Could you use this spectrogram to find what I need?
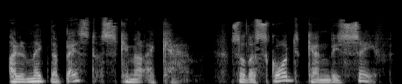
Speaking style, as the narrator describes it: Ben-Hadad was trying to keep his temper, saying tightly

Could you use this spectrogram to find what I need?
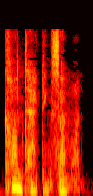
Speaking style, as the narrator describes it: he whispers

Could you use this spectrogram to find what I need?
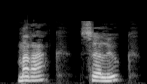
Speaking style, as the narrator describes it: Her voice was sharp, clipped

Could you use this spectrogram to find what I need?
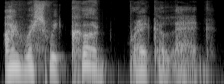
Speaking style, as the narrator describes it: Klaus whispered to Violet

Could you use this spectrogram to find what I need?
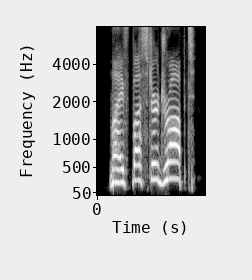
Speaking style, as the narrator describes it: Terrier shouted

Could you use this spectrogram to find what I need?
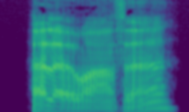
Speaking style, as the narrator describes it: said the shadow

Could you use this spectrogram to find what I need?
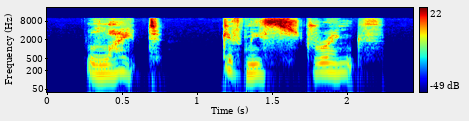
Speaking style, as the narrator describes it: I mutter to myself

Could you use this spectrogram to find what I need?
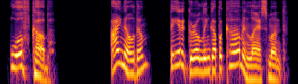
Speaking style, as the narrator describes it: he blurted out

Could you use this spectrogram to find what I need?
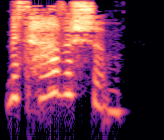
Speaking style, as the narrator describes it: I pleaded

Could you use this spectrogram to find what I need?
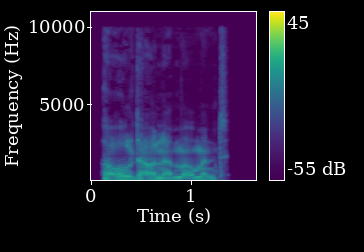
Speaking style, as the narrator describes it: growled the Trell

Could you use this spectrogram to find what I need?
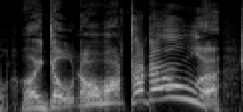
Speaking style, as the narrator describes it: shrieked Norbert the Nutjob

